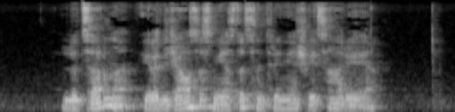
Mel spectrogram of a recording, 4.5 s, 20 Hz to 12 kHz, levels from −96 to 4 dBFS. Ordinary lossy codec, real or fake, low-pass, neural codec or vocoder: AAC, 32 kbps; real; 10.8 kHz; none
